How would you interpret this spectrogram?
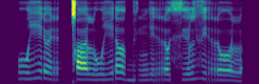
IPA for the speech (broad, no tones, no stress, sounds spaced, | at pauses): w i ɾ ø r ǀ ʌ l w i ɾ ɤ bʲ ə ŋ i r o xʲ ɯ l vʲ ə r o l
